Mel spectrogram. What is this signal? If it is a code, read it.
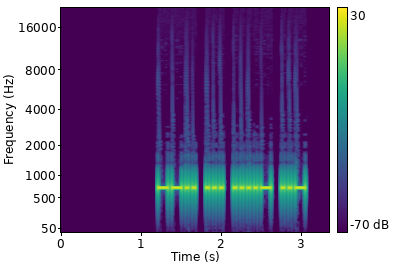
Morse code, heard as a keyed tone, about 28 wpm, 700 Hz. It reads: ZS4U
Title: DXCC-100 Call Signs - 4 Characters - 28wpm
